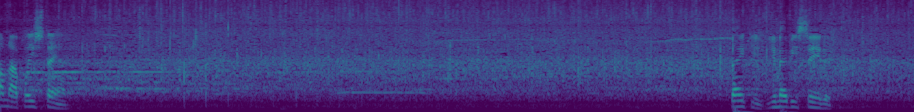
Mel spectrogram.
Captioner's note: applause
